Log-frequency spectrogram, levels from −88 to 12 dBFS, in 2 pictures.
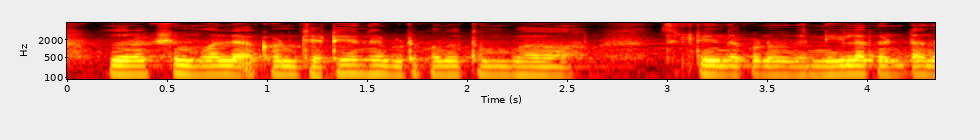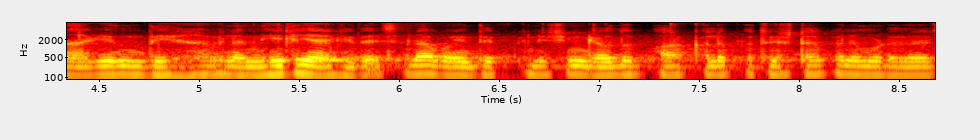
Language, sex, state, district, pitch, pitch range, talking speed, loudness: Kannada, male, Karnataka, Gulbarga, 125 Hz, 120-125 Hz, 125 wpm, -19 LUFS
